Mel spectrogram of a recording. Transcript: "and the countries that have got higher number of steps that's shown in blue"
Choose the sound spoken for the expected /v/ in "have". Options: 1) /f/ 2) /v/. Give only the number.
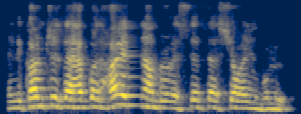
2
